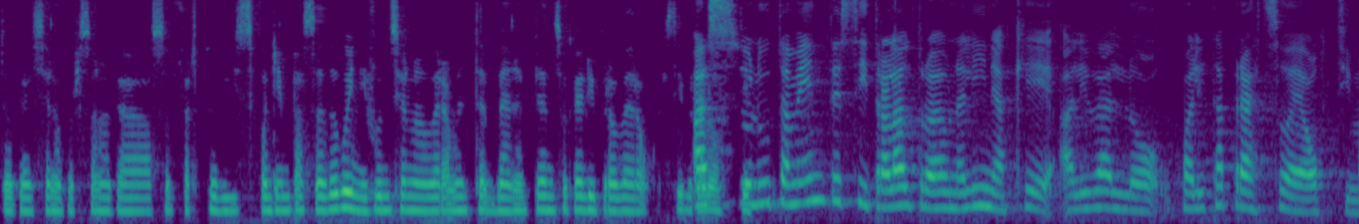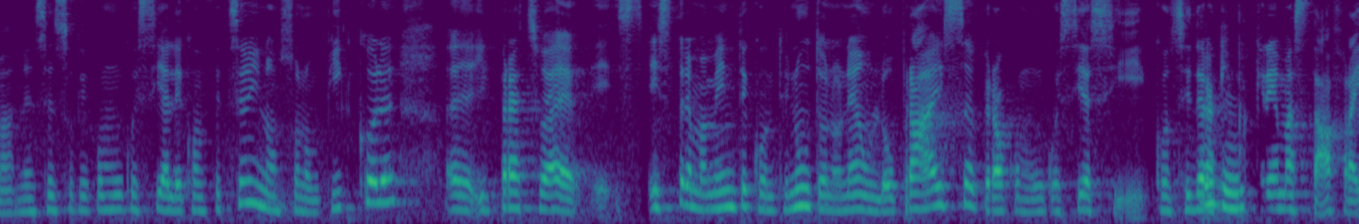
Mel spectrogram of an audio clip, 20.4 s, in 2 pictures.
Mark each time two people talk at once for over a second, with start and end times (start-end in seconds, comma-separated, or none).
none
